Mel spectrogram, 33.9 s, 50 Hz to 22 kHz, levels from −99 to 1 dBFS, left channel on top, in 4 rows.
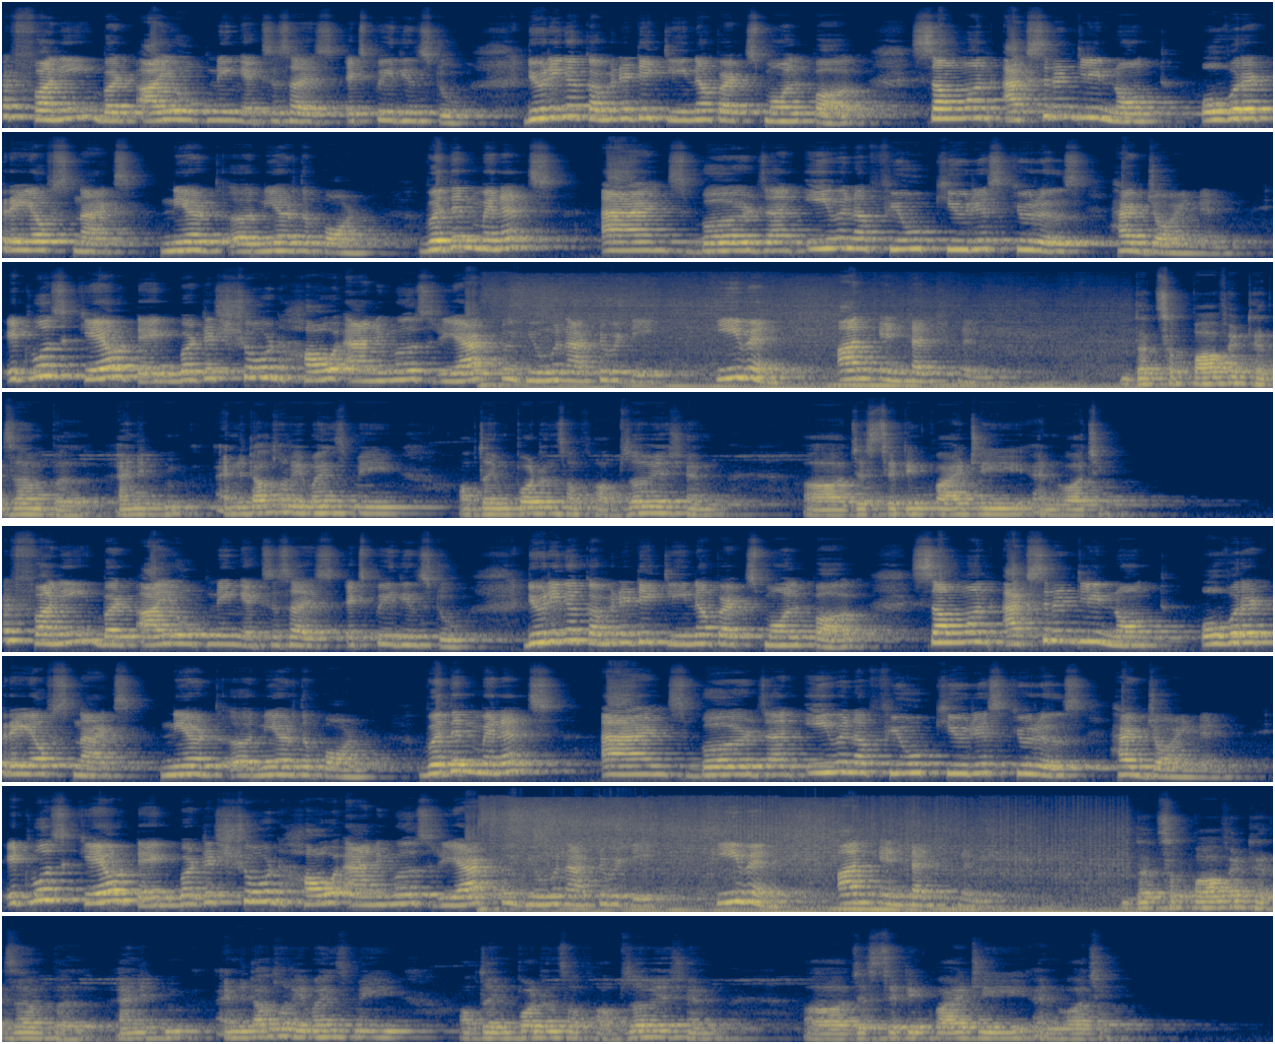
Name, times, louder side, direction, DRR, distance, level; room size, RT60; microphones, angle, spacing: voice 1, 0.0-7.7 8.0-10.9 11.3-12.1 12.5-16.7 17.0-21.3 21.7-22.1 22.5-23.6, left 1 dB, ahead, 1 dB, 0.3 m, -27 dB
sound 1, 20.1-24.9, right 2 dB, 65° right, 0.6 m, -38 dB
voice 2, 24.4-28.1 28.5-30.2 30.8-32.7, left 1 dB, 65° left, 3 dB, 0.7 m, -31 dB
4.0 x 2.4 x 3.0 m, 0.87 s
head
